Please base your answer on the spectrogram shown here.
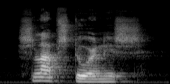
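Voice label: "slaapstoornis", Dutch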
